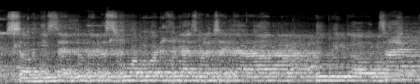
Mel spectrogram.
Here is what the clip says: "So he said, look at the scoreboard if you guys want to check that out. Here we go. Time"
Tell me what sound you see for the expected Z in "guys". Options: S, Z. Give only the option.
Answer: Z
